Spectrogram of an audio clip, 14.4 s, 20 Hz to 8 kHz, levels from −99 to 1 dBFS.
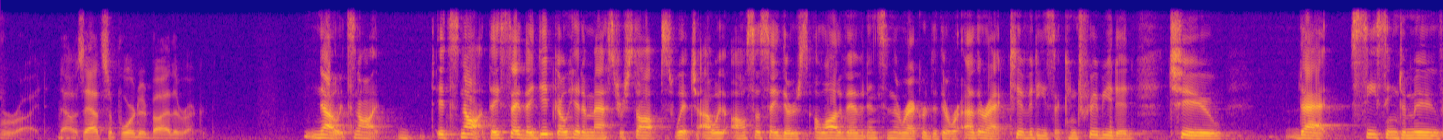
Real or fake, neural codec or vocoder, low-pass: real; none; 7.2 kHz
